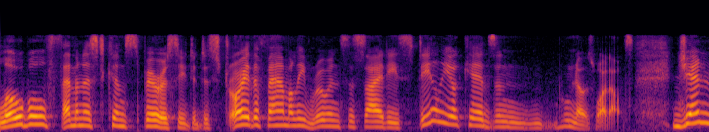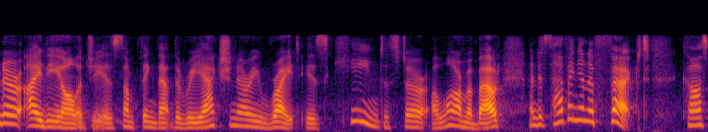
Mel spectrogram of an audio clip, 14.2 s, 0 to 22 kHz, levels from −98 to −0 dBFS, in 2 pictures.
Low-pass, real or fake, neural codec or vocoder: 7.2 kHz; fake; vocoder, 22.05 kHz, 80 mel bands, WaveNeXt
